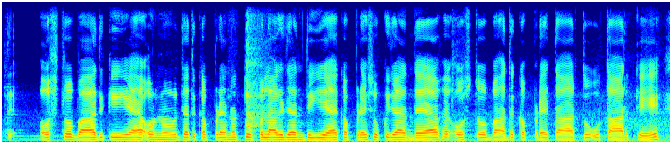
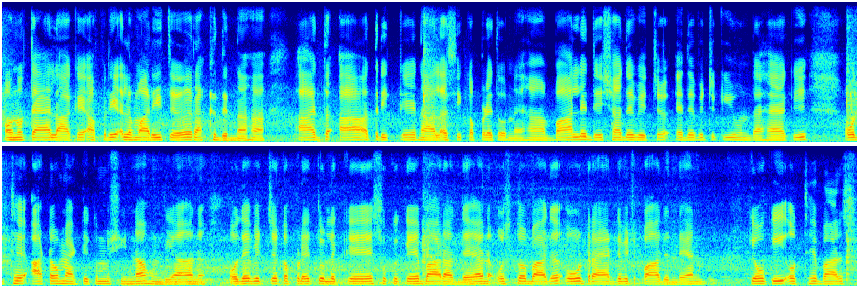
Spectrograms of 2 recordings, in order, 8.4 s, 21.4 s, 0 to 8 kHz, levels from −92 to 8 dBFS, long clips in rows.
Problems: constant background noise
